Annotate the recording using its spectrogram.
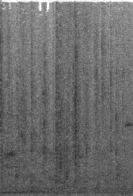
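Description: Amtrak Coast Starlight passenger car rolling along the track, heard from inside the car: a steady rumble of wheels on rail with a low hum.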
